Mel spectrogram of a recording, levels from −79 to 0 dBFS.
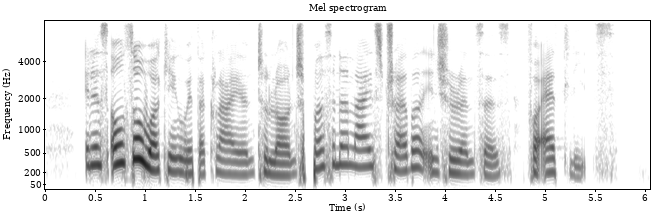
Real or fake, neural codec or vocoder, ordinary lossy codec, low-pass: real; none; none; none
